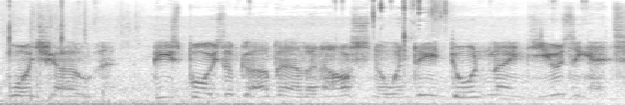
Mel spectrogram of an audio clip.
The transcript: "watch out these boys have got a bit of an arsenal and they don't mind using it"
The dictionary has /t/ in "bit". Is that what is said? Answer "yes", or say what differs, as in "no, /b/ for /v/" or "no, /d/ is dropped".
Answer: no, /t/ is dropped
